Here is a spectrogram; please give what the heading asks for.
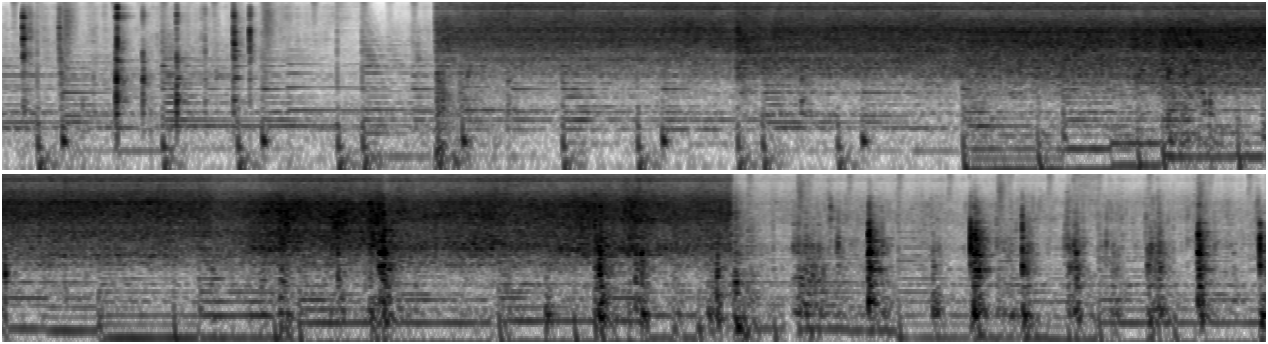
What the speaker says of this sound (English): No time to add my ground beef.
